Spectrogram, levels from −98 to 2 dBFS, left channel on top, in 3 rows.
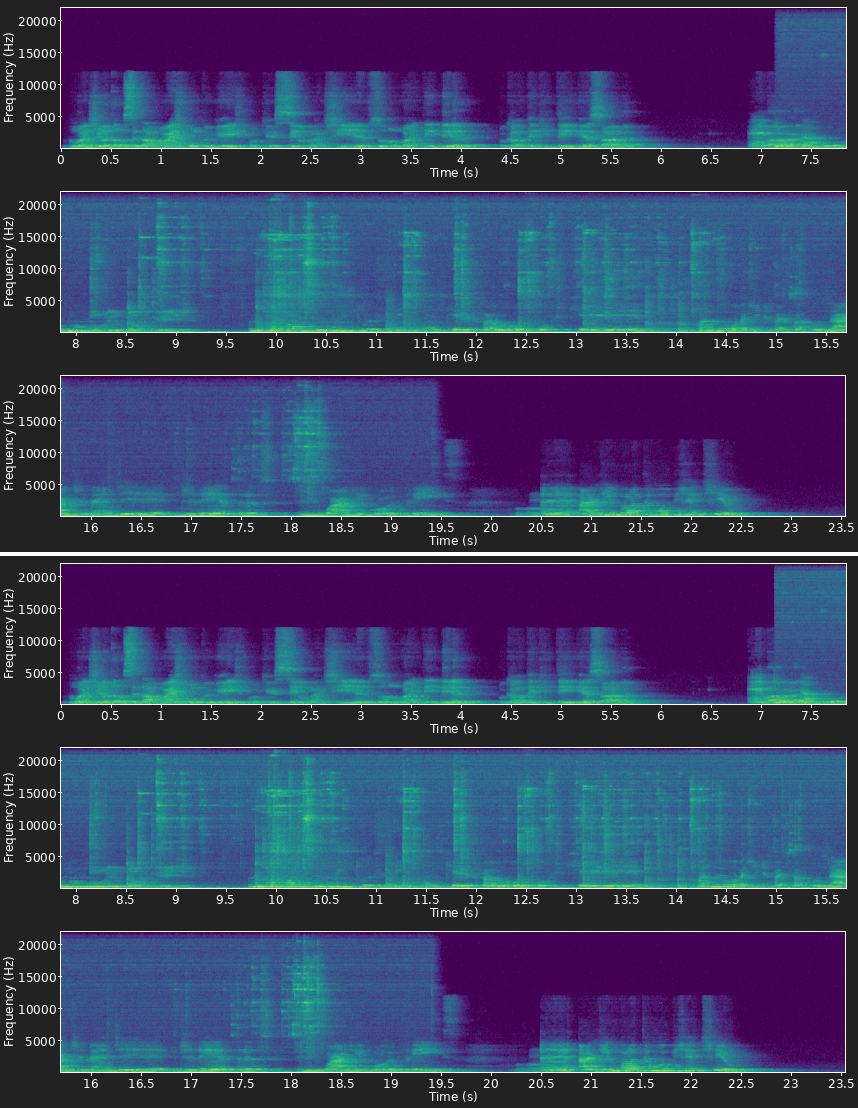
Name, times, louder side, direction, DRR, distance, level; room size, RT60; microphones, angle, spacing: voice 1, 0.1-5.8 7.0-7.5 8.1-9.2 20.2-20.5, equal, 5° right, -5 dB, 0.6 m, -29 dB
voice 2, 6.9-8.4 9.7-13.7 14.2-17.8 18.0-19.6 20.5-22.4, right 1 dB, 70° right, 1 dB, 0.6 m, -25 dB
Coin (dropping), 7.1-19.4, equal, 35° right, 0.8 m, -29 dB
3.0 x 2.1 x 2.2 m, 0.79 s
head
